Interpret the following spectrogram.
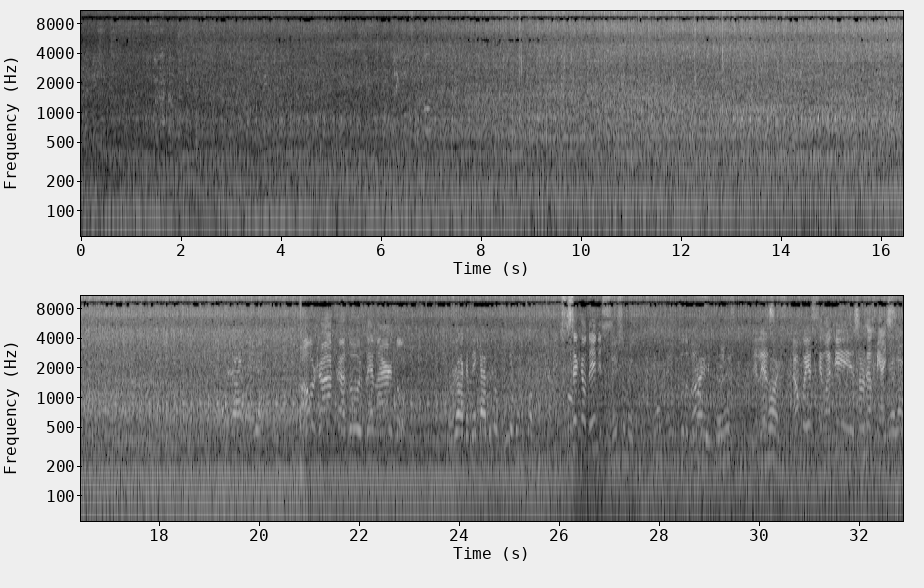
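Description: Truck engine idling steadily, with people talking over it in the second half.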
